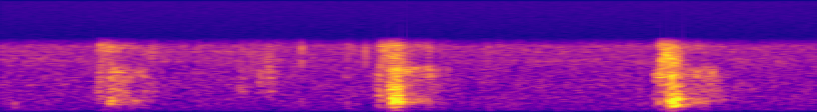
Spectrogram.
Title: Ginger coughing Raputtak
